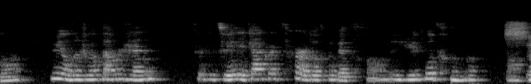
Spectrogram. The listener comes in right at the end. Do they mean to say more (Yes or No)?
Yes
